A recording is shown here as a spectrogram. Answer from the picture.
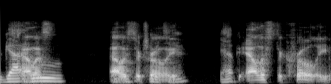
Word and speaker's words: Aleister Crowley: Aleister Crowley, which is actually how it's pronounced.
